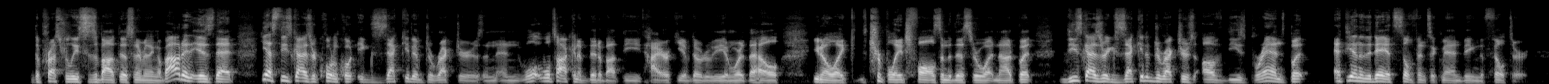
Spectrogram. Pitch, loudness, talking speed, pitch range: 125 Hz, -18 LUFS, 265 wpm, 105-145 Hz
